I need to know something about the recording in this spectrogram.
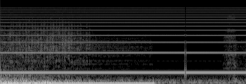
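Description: A single steady electronic tone held in a break of a hip hop track, over a low bass rumble that cuts off about one and a half seconds in, leaving the tone alone.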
